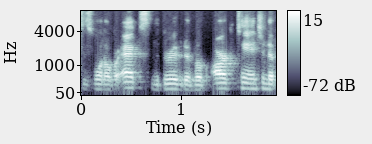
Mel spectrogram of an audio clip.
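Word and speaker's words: arcus tangens: but with arc tangent you can pronounce that as arc tangent GNA put a pronunciation got underneath just say Arc and then tangent don't say Arc tan because now you're just reading the abev I mean we don't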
